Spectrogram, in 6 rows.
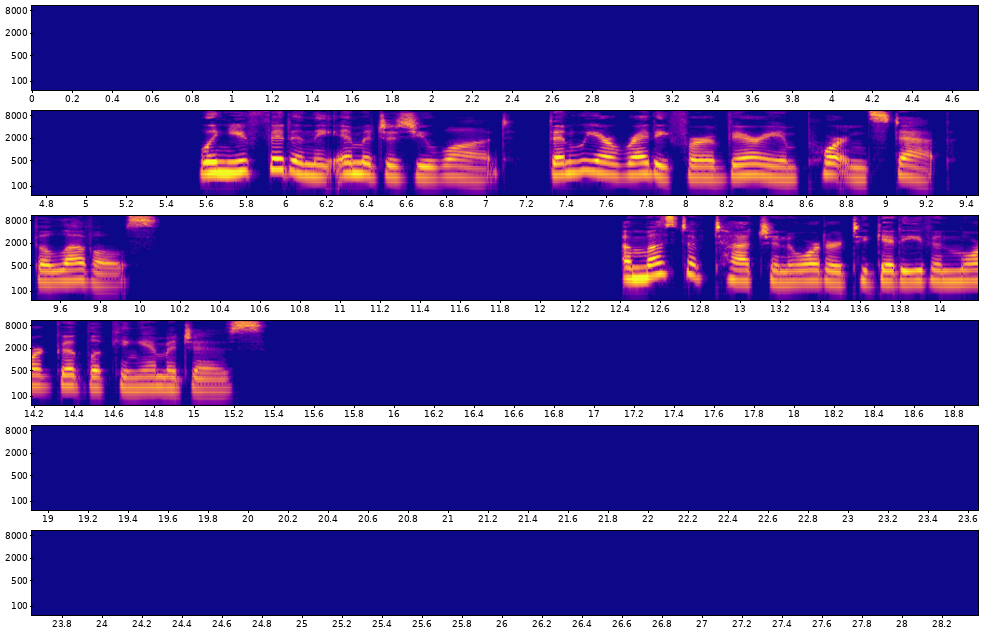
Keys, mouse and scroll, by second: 5.3 click, 9.1 click, 11.2 ctrl+t, 14.2 click, 18.4 click, 19.2 click, 21.5 ctrl+t, 23.7 click, 25.6 ctrl+t.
